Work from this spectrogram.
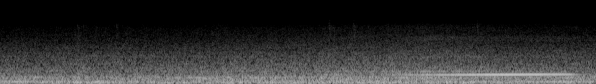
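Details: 2020 Pleasure Way Plateau FL (2019 Sprinter 3500XD), recorded in cabin by phone at 80–90 km/h after differential replacement: steady road roar with thin whine building near end and holding; driveline whine, source not pinned down.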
